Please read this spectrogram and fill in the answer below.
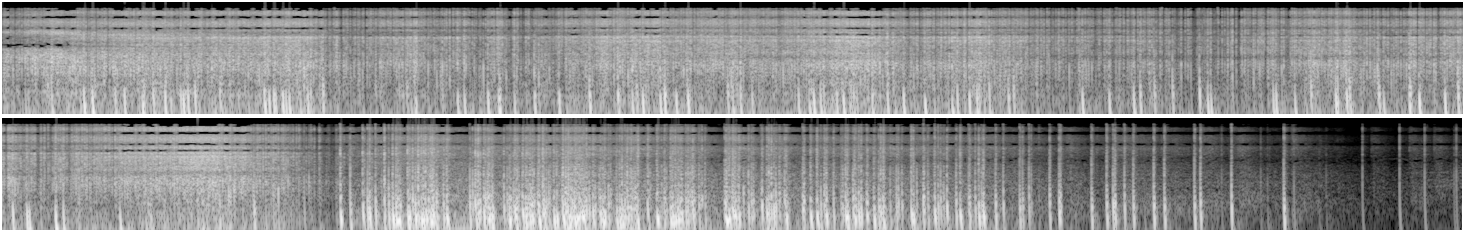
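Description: Kerala vedikkettu fireworks: a dense, continuous barrage of firecracker and aerial-shell explosions, the bangs following each other so fast they run together. After a brief lull about two-thirds of the way through comes the loudest, densest burst, which then thins to scattered single bangs and dies away near the end.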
